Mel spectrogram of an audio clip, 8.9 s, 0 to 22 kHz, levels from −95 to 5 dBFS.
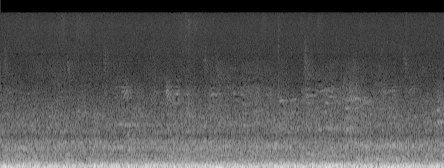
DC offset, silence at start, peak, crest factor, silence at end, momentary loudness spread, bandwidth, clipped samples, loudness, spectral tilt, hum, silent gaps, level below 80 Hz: under 0.1%; 0 s; -4 dBFS; 12 dB; 0 s; 3 LU; 15.5 kHz; under 0.1%; -23 LUFS; -7.5 dB/octave; none; none; -18 dBFS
